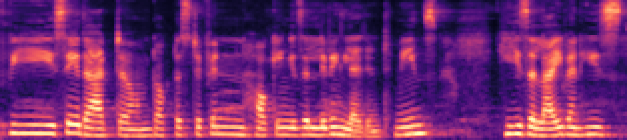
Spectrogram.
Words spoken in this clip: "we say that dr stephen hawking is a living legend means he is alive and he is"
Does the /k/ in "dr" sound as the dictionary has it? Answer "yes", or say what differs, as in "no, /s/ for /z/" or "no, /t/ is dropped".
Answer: yes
